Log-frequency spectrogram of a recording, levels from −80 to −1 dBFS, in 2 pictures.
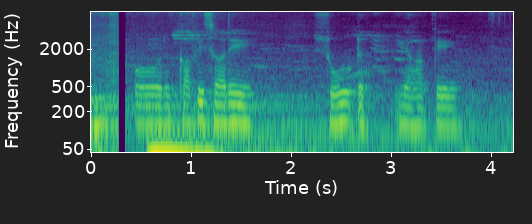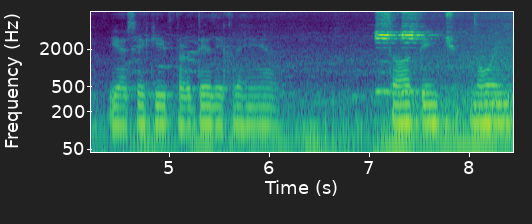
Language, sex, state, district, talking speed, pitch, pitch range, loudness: Hindi, male, Punjab, Pathankot, 120 wpm, 120 Hz, 115-125 Hz, -19 LUFS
